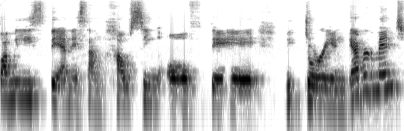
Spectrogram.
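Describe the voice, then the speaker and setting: A woman with a non-native accent speaks at a moderate pace, her fairly high voice rising and falling in a lively way. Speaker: university program manager, interpreter trainer. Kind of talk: podcast interview.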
